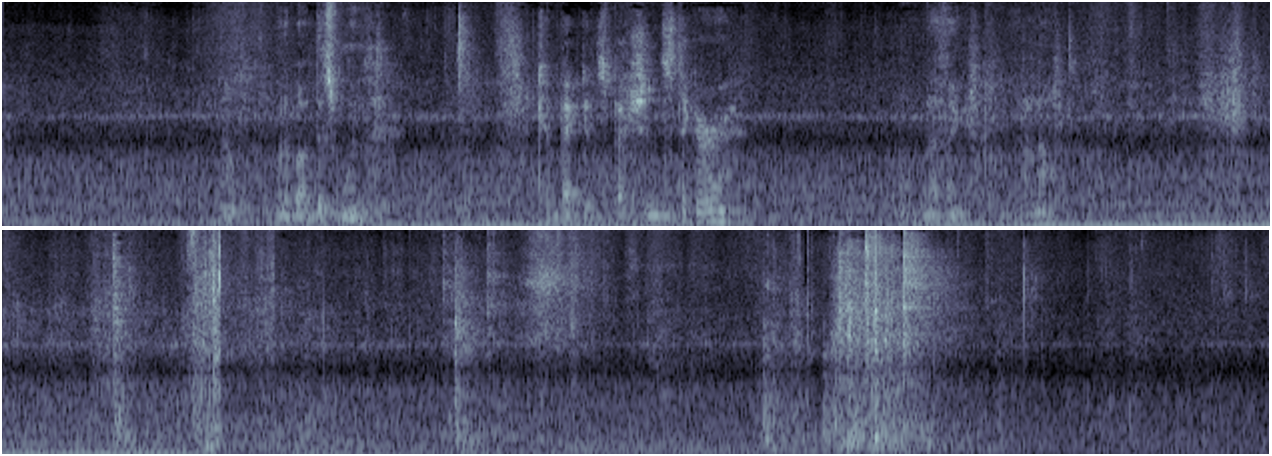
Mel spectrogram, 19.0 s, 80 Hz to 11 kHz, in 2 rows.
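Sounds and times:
elevator stopping clunk: 0:00.0 - 0:18.3
elevator doors sliding: 0:00.0 - 0:19.0
elevator running hum: 0:00.0 - 0:19.0.

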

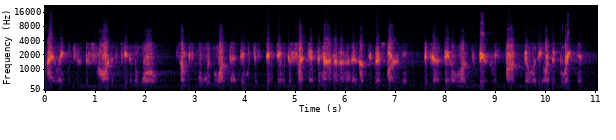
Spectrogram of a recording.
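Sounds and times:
person talking over telephone: 0:00.0 - 0:10.9.

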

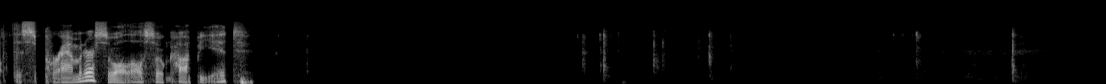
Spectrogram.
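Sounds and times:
keyboard keystrokes and clicks: 0:05.6 - 0:09.3.

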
